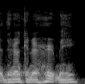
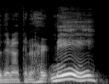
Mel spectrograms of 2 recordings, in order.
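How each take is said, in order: First: "me" low and unstressed, line falling away softly; no weight on the final "me"; stress off ME. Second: Heavy emphasis landing on "me"; stress on ME. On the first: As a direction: say "they're not gonna hurt me" quietly, letting "me" drop. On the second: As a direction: hit the final "me" hard, pitched up. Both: Shown as a demonstration. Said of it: "depends on where you put the emph".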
